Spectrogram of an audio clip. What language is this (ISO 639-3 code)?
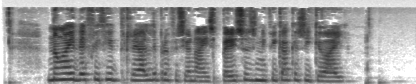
glg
